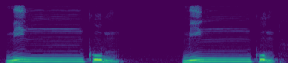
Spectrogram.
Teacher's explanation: عند الكاف وعند القاف يرتفع اللسان من الخلف من عند مخرج الكاف والقاف · Term: الإخفاء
